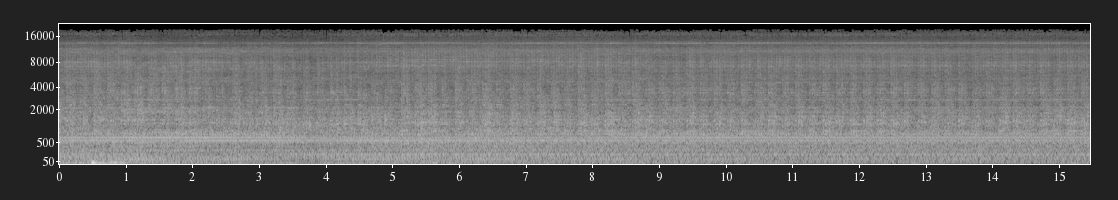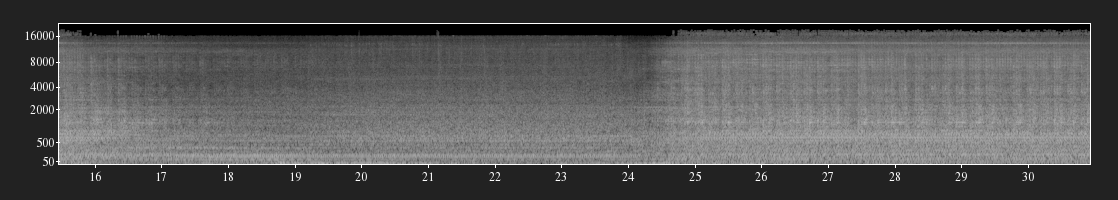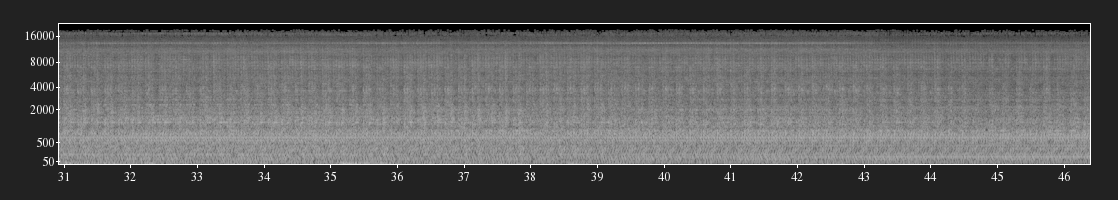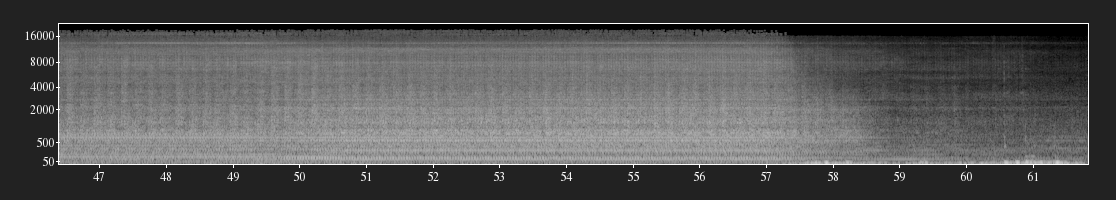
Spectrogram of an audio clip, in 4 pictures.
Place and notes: still recorded with the sennheiser me-66 and computer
